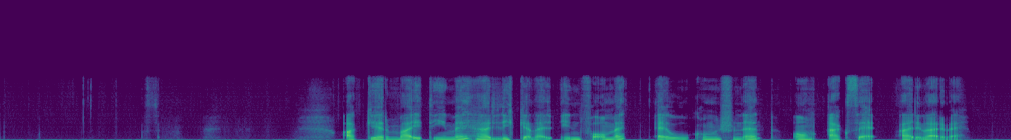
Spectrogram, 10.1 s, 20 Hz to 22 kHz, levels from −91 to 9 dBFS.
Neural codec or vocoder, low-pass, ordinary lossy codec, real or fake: autoencoder, 22.05 kHz, a latent of 192 numbers a frame, VITS, trained on many speakers; 9.9 kHz; none; fake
